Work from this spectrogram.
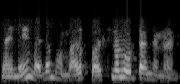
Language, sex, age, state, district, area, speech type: Hindi, male, 30-45, Madhya Pradesh, Betul, rural, conversation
